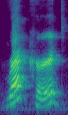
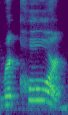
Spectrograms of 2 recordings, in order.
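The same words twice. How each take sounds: First: The stress is on the first syllable. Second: The stress is on the second syllable. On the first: It is the noun. "A while back we had record" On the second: It is the verb. "record, meaning it's a verb. Okay, so the syllable stress is in the second syllable"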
